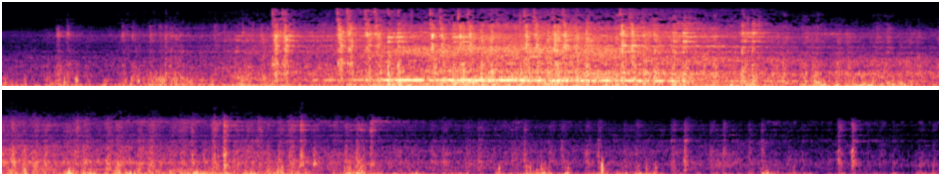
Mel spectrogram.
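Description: A yellow JR West electric multiple-unit train passing on the rails, its wheels clacking over the rail joints. It grows louder as it approaches, is loudest about four to seven seconds in as it runs past, then fades as it moves away.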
